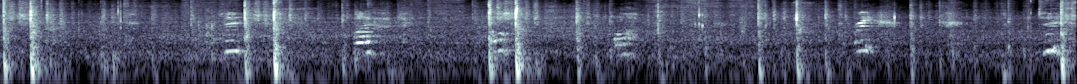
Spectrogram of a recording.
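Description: A football being kicked against a wall and controlled on artificial turf: a sharp knock every two to three seconds, with faint voices between.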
